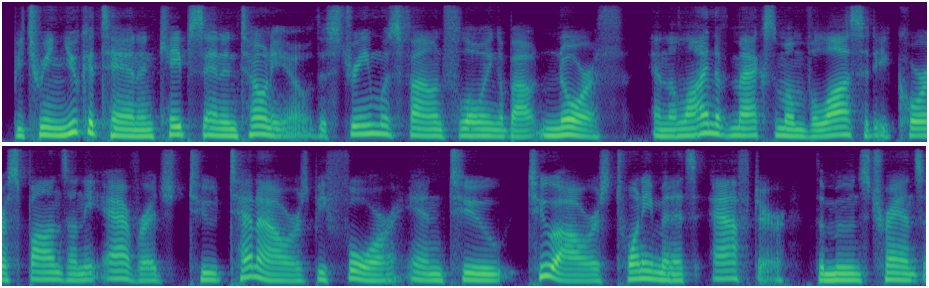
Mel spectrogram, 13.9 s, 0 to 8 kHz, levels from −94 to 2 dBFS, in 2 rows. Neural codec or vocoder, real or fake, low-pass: codec, 24 kHz, 0.9 kbps, DualCodec; fake; 7.2 kHz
